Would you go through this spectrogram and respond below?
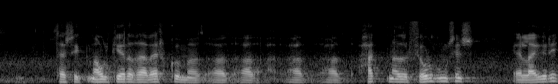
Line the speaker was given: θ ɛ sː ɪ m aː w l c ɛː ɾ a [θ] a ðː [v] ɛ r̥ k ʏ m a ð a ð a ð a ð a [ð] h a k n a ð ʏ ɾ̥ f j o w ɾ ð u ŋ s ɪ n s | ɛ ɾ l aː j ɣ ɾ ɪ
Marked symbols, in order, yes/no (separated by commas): yes, yes, yes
